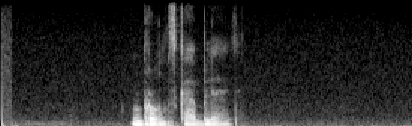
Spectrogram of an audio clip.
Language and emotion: Russian, neutral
